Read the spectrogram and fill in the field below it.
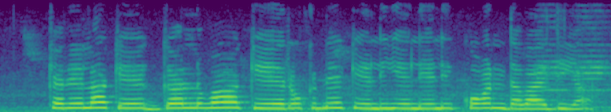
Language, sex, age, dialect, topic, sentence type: Maithili, male, 18-24, Angika, agriculture, question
